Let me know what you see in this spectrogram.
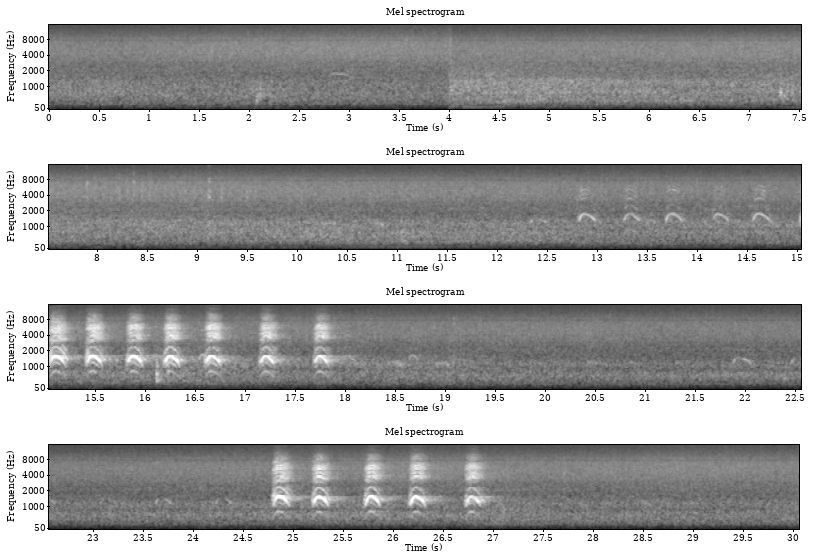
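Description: A bird calling in two quick series of loud, harsh, evenly spaced calls, about eight in the first around the middle and six in the second later on, with a few softer calls just before the first. A steady rushing hiss lies under it all.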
